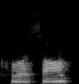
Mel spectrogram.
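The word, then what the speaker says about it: cloisonné: It's called Clisson. It's the same thing happening here. It's spelled Cloisonne.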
